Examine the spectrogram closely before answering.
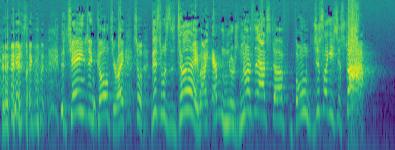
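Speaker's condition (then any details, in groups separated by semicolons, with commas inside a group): No condition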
